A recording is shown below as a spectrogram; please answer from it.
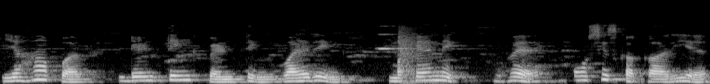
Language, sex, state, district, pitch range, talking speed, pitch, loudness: Hindi, male, Rajasthan, Bikaner, 125-185 Hz, 95 wpm, 165 Hz, -16 LUFS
